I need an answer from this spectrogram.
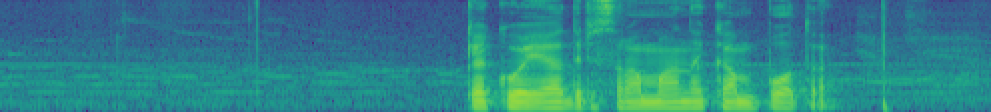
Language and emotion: Russian, neutral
